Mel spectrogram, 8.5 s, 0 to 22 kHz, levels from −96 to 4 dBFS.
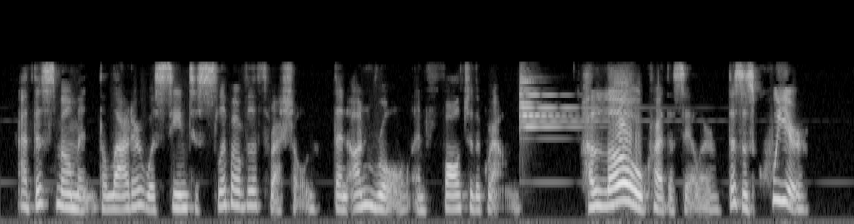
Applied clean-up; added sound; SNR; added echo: none; Bell; 15 dB; none.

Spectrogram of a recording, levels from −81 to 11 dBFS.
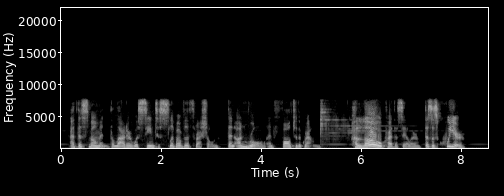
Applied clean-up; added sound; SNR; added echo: neural separator model SepFormer DNS4.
